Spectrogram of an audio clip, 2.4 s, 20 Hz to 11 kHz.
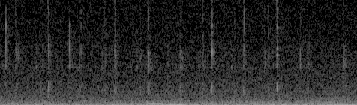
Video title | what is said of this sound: Fretwire Guitar Kit 175 Part 3 - Tuner Update and Lots of Sanding | if I shake it you can hear everything rattling around inside here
